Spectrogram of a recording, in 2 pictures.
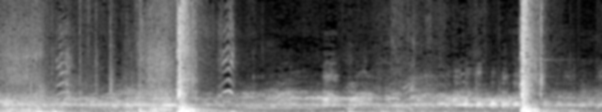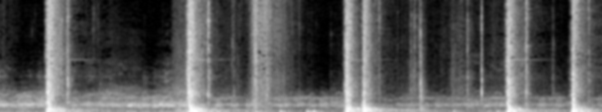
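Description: A flock of snow geese honking and calling, broken by a string of about eight or nine shotgun shots from several hunters, most of them bunched in the second half.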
